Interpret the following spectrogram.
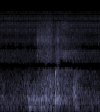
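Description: Faint handling noise from a tarot deck and hands moving over a cloth-covered table as the deck is set down, a soft rustle for about a second in the middle.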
